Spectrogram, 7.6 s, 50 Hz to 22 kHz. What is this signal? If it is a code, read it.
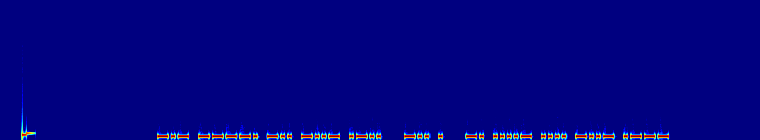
Morse code, heard as a keyed tone, about 36 wpm, 700 Hz. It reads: K9DXL DE N4HXJ
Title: USA Callsign DE Callsign - 5 Characters - 35wpm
